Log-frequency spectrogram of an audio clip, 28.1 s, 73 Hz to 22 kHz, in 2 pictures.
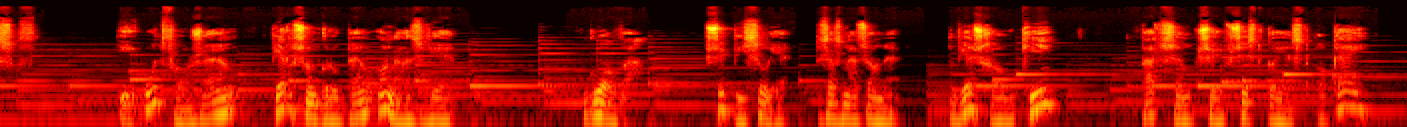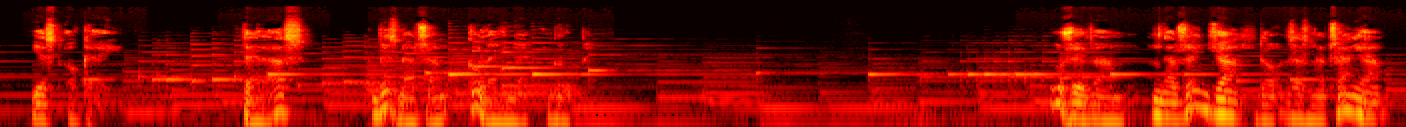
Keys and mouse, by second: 5.7 click, 8.9 click, 10.2 click, 16.5 c, 26.9 c.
